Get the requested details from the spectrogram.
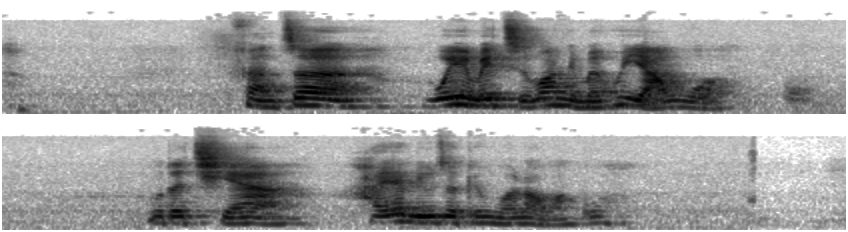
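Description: A young woman answers calmly up close.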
